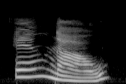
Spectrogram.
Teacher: que é bastante comum no and now, tirar o D ao invés de falar and now, you leave me.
